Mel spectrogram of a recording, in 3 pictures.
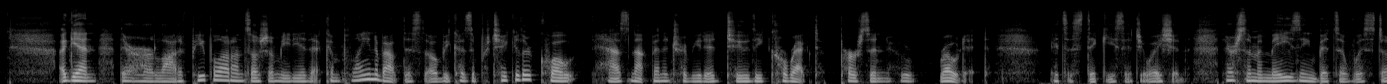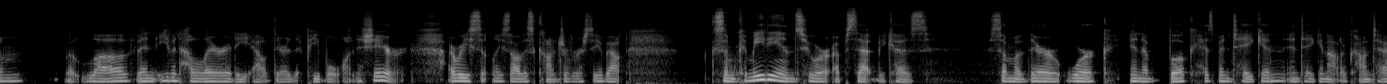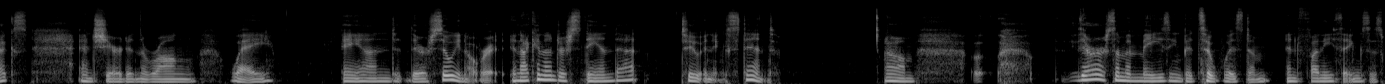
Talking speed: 160 wpm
